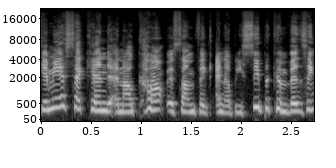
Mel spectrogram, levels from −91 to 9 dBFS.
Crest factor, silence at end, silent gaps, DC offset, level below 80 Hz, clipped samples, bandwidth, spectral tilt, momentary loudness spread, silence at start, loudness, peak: 16 dB; 0 s; none; under 0.1%; -76 dBFS; under 0.1%; 19.5 kHz; -2.5 dB/octave; 5 LU; 0 s; -19 LUFS; -2 dBFS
